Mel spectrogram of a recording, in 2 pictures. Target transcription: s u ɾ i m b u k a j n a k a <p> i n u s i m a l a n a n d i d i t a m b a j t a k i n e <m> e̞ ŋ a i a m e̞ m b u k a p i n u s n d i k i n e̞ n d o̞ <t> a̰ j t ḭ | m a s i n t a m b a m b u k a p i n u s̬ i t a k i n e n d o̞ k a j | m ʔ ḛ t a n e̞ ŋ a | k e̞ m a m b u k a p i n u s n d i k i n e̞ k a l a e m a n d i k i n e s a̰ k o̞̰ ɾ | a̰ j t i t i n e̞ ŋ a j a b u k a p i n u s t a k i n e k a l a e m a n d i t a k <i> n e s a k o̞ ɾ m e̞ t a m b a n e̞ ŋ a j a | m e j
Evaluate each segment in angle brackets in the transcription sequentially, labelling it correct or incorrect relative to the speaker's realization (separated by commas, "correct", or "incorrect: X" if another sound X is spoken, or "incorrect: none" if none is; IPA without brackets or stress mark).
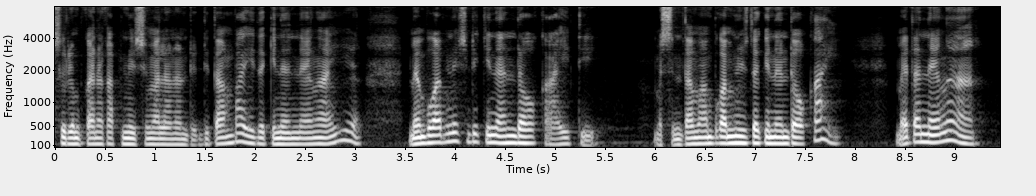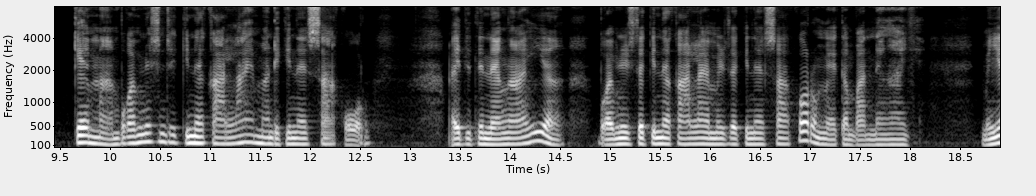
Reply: correct, incorrect: n, incorrect: k, correct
